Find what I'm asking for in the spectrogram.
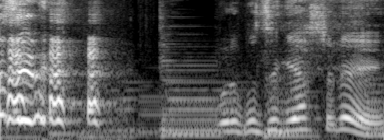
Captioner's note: laughs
